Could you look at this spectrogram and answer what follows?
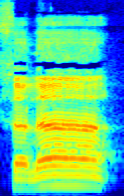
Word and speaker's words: ثلاثة: ثلاثة Thalathatu. ثلاثة Donc si on s'arrête, on va dire thalatha. Thalatha. Thalathatu. Vous voyez la prolongation du lam avec le alif, ça donne la.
